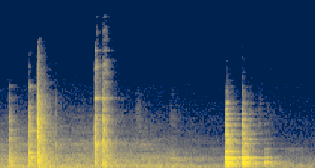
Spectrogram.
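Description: Metal pan set down on a gas stove while cooking egg bhurji: a few sharp clanks and clatters, two close together early, one single, then a double knock near the end, fairly close with no voices.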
